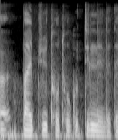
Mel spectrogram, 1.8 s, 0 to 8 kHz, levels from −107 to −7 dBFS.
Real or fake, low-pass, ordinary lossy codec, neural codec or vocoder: real; 7.2 kHz; none; none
